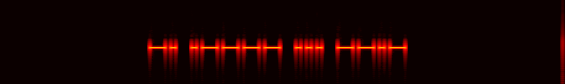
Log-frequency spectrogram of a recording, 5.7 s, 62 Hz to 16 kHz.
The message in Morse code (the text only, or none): N1SQ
